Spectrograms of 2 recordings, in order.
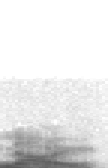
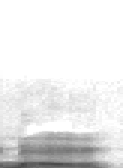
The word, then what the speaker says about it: Nai: tell you it's n like Bill Nye, everybody knows who Bill Nye is.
